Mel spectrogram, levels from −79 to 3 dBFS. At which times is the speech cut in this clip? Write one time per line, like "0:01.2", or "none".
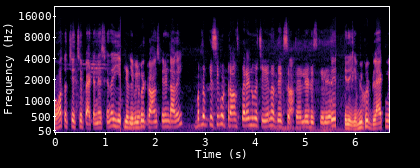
0:01.3
0:05.7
